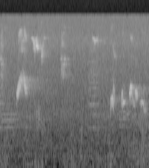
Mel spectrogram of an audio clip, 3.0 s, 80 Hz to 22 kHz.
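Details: Red-whiskered bulbul of the Đinh lân Hầu Bò type with a heavy bib, a decoy bird singing at a trap to provoke rivals, recorded 7 January 2018: short, bright whistled chirps in two quick bursts over a faint hiss.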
